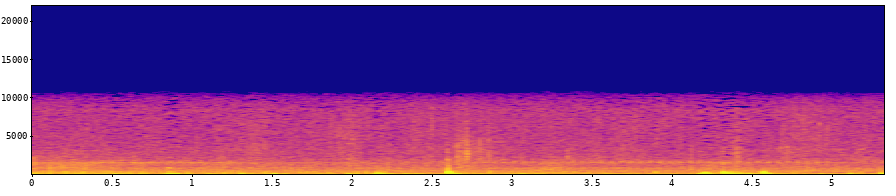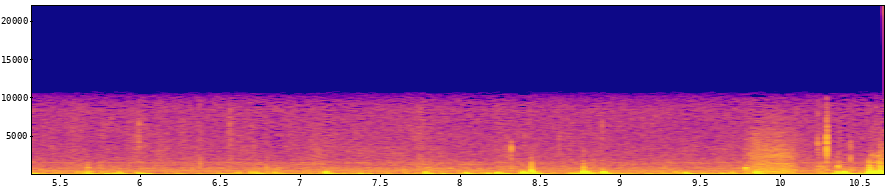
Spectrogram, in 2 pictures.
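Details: Low engine rumble with irregular thumps and knocks, like a vehicle bumping along a rough track; no animal calls.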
